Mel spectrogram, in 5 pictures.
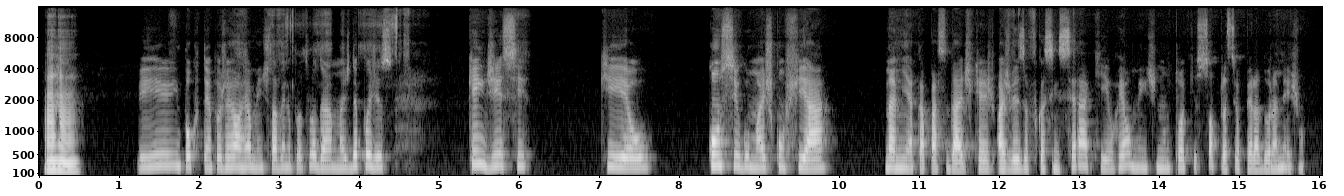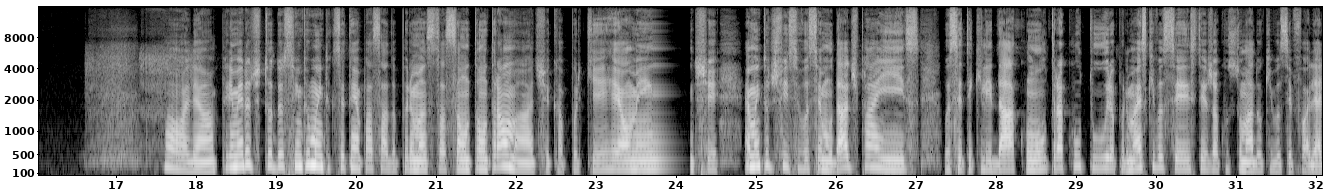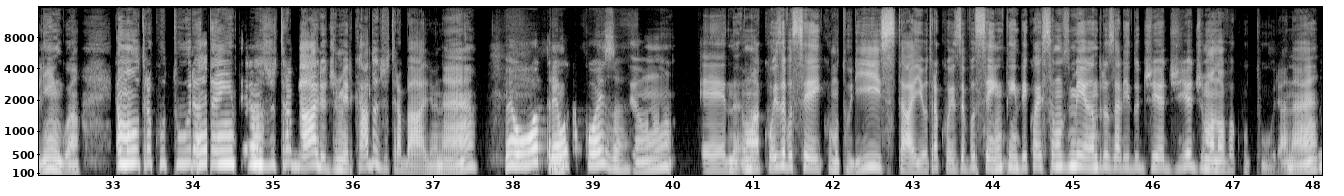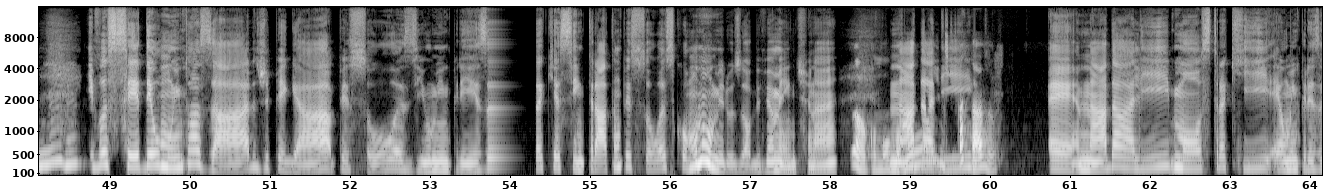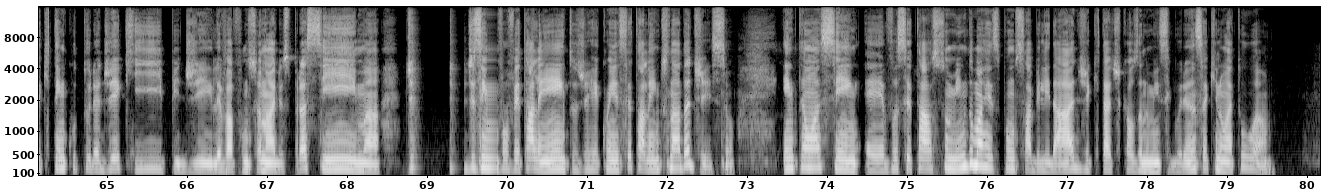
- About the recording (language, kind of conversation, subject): Portuguese, advice, Como você descreve a insegurança que sente após um fracasso profissional recente?
- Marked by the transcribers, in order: static; tapping; distorted speech; other background noise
